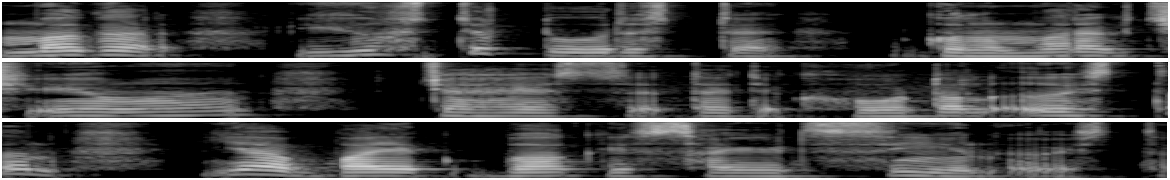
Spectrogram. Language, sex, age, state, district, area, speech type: Kashmiri, male, 30-45, Jammu and Kashmir, Baramulla, rural, spontaneous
